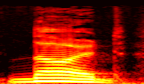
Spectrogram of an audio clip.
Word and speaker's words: Nared: Nard. – Nard it is. – Yes. – And I knew I had it right, but I just wanted to double check. It's spelled N-A-R-E-D, but it's pronounced Nard.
